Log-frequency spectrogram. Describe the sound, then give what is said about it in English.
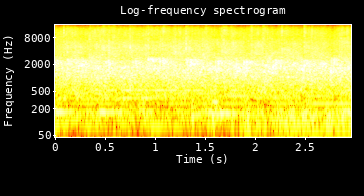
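At a church service, after a prayer, a crowd claps steadily for a woman for the full stretch, a dense, continuous wash of applause that stays loud and even throughout, with a few faint voices mixed in underneath. “Come on, let's give her a round of applause.”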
